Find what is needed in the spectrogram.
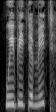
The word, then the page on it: wipitmit: Mi'gmaq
